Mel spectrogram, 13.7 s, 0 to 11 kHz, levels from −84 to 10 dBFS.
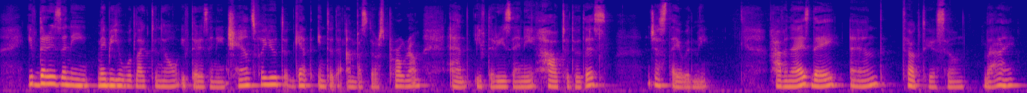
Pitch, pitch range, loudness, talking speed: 170 Hz, 155-190 Hz, -26 LUFS, 200 wpm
